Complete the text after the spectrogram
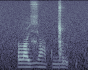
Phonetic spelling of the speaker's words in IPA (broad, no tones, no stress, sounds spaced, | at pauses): lˠ ɛ ʑ a̤ p ŋ͡ǁ ɨ p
